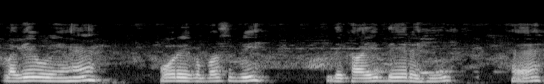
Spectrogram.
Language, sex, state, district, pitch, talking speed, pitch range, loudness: Hindi, male, Haryana, Charkhi Dadri, 165 Hz, 120 wpm, 150-175 Hz, -15 LUFS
